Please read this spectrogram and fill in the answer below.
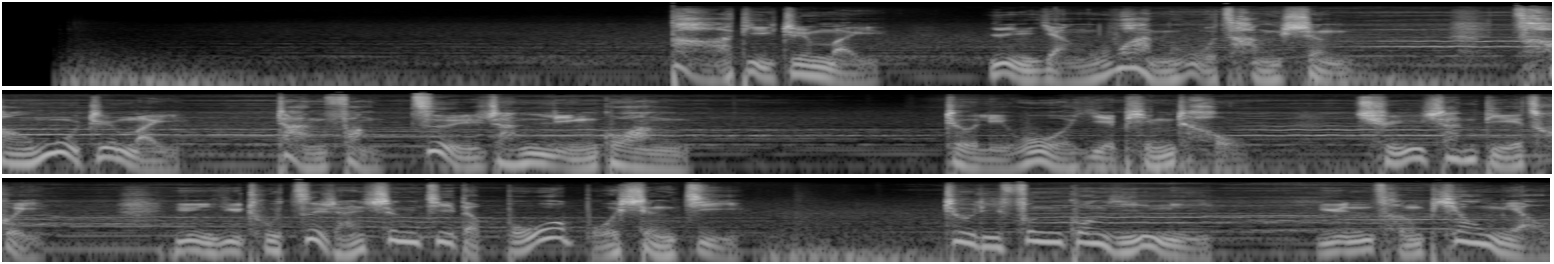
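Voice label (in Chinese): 专题大气; 林业局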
